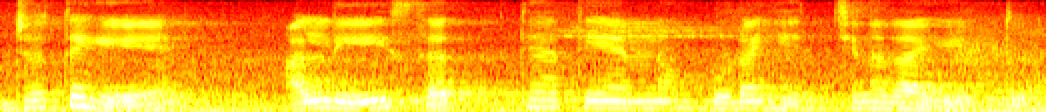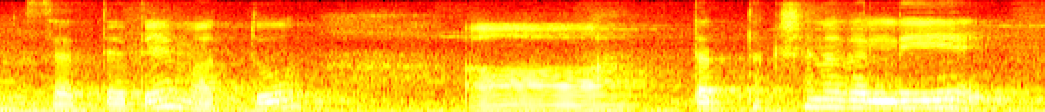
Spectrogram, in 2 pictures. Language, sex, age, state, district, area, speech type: Kannada, male, 18-30, Karnataka, Davanagere, rural, spontaneous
